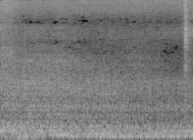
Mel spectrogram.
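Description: A steady low background rumble with a faint hiss, without any distinct knocks or clicks.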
